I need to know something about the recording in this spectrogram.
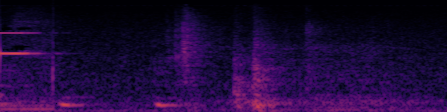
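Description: A hoverboard (self-balancing scooter) gives one short high beep, followed by a few light taps and soft knocks as it is ridden on a wooden floor.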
